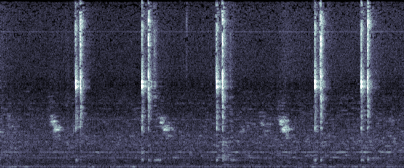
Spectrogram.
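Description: Faint computer mouse clicks, five of them about a second apart, as sketch pieces are selected one by one, over a low steady hum.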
